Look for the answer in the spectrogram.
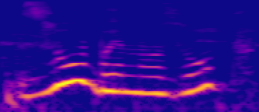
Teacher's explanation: Это значит, что любой звонкий согласный «аг», именно таков, на конце слова всегда будет оглушаться · Term: закон конца слова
